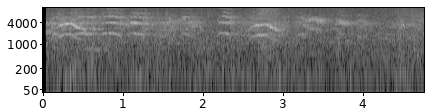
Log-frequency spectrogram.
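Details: White-bellied drongo (Dicrurus c. caerulescens) in Ranthambore National Park, India, November 2023, giving short arched whistles and squeaky chirps at irregular intervals, some notes sliding up then down, over a steady hiss of outdoor background noise.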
